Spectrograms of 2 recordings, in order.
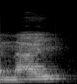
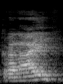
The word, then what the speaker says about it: knife: अब आइए, ऐसे ही पहले के का उच्चारण होता था KNIFE, बाद में धीरे धीरे जब रोमन प्रभाव हुआ तब के को साइलेंट कर दिया गया, नाइफ। पहले पढ़ा जाता था गना, अब पढ़ा जाता है न।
